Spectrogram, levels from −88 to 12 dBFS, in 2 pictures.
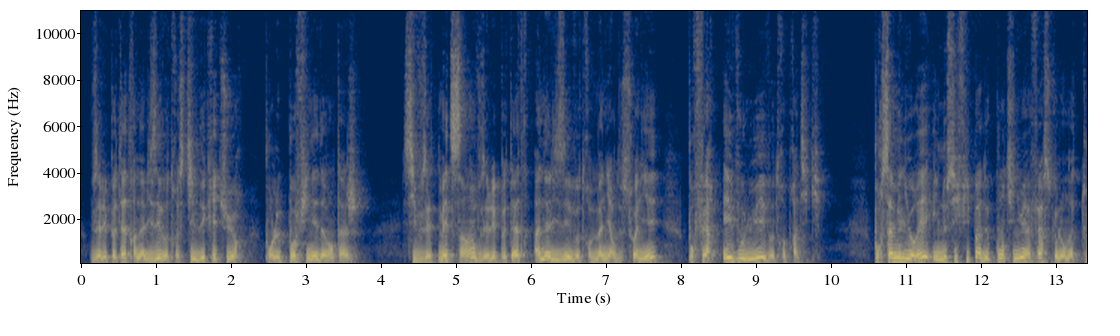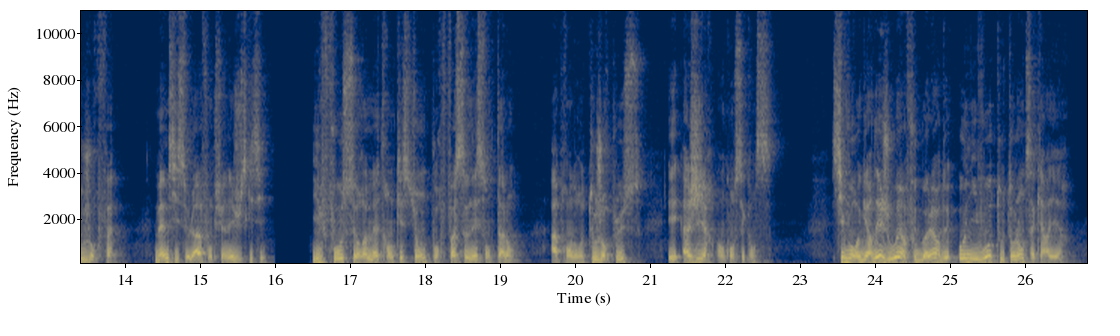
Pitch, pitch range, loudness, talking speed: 140 Hz, 115-155 Hz, -18 LUFS, 185 wpm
